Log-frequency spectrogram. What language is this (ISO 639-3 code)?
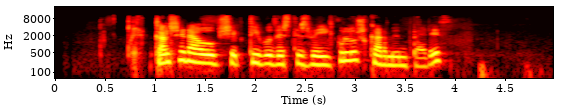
glg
